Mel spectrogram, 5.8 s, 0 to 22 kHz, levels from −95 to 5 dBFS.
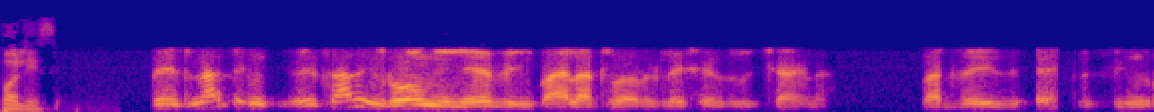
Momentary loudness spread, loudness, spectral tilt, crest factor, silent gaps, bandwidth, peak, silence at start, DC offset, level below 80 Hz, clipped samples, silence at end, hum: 16 LU; -25 LUFS; -5.5 dB/octave; 18 dB; none; 9 kHz; -8 dBFS; 0 s; under 0.1%; -56 dBFS; under 0.1%; 0 s; none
